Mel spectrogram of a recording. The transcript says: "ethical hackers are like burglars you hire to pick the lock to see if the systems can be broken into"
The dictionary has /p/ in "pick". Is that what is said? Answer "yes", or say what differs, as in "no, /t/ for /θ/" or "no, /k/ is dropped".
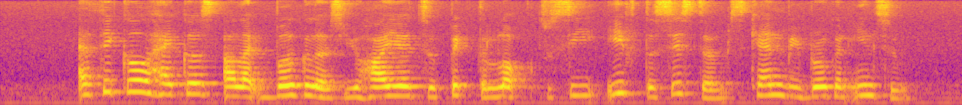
yes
